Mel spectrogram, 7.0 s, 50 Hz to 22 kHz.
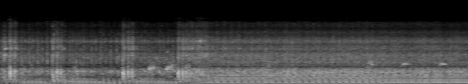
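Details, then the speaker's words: New Noma 18 HP tractor bump-started by jumping the solenoid with pliers after charging the battery: a few heavy starter chugs, then it catches and settles into a steady even idle; it runs. "so oh yep she's a runner"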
